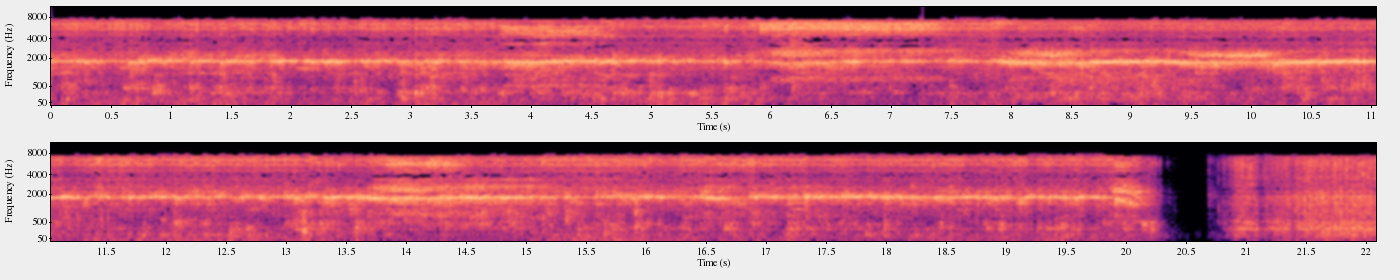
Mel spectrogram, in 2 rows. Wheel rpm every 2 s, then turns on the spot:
230, 230, 230, 230, 230, 230, 230, 230, 230, 220, 30.
20-22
